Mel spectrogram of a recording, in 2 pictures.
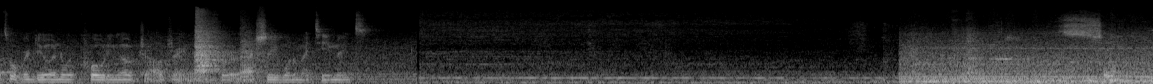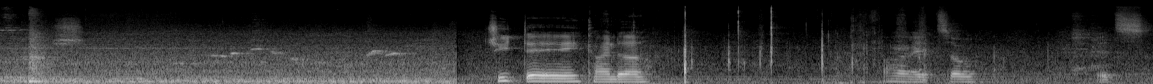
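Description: A young man talks casually, close to the microphone.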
